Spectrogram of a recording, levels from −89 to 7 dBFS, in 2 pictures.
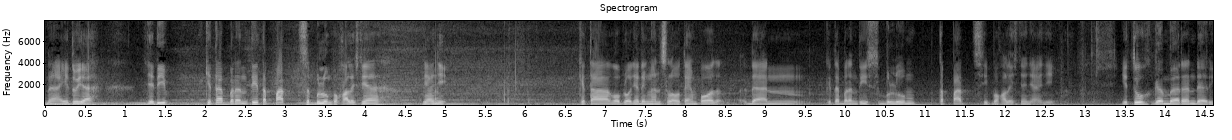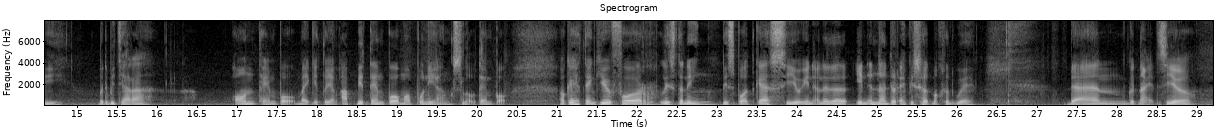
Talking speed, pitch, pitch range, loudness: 125 wpm, 115 Hz, 105-130 Hz, -21 LUFS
